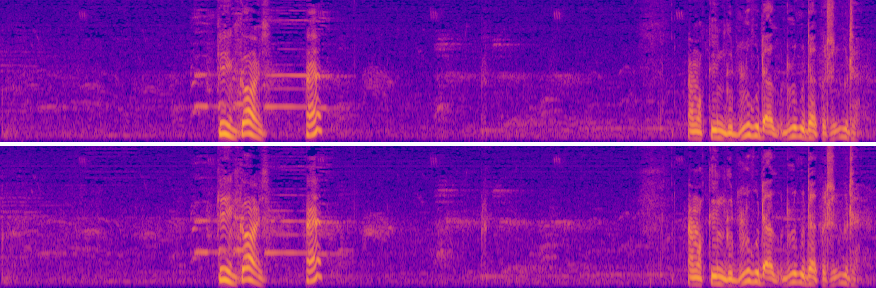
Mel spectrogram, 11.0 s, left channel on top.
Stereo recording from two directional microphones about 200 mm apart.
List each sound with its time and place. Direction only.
2.4 s speech: 30° left (ahead or behind)
8.1 s a man's voice: 10° left (ahead or behind); by 10.8 s 35° left (ahead or behind)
